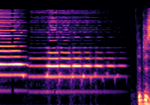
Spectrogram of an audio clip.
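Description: The comic 'sad trombone' figure, a brassy wah-wah in descending steps. Its last note is held long with a wobble and then stops, the stock sound of a letdown.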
